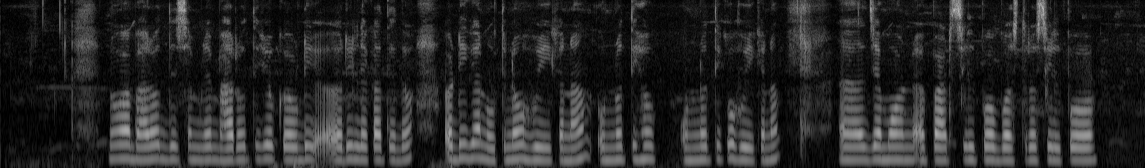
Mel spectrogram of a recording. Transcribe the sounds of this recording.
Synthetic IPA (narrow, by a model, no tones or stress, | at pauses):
nɔwabʱaɾɔt̪̚d̪isəmɾebʱaɾɔt̪id͡ʒɔkəwɖḭə̰ɽilekat̪ed̪ɔəɖiɡanut̪nɔwɦuikanant̪iɦ | unːɔt̪ikuɦuikana | d͡ʒɛmɔnpaʈsilpɔbɔst̪ɾɔsilpɔ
